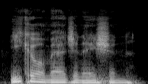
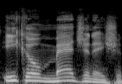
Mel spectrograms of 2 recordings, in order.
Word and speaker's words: ecomagination: it's coming up yes ecomagination no I I'm sorry I said it wrong yes I have my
